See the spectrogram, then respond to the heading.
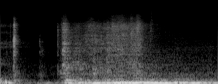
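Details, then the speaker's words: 1971 Chevy K10 4x4 pickup, small-block 350 V8, after sitting 10 years, restarted after stalling at low idle: short crank, catches at once, settles into a steady rumble; clean restart; carburetor gasket leaking. "Started right back up."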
